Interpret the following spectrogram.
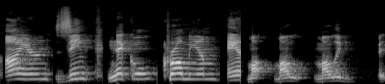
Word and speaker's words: molybdenum: That's why Component 1 contains calcium, strontium, barium, cobalt, manganese, copper, iron, zinc, nickel, chromium, and molybdenum? Molly? I think it's pronounced molybdenum. Molybdenum. That's it.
